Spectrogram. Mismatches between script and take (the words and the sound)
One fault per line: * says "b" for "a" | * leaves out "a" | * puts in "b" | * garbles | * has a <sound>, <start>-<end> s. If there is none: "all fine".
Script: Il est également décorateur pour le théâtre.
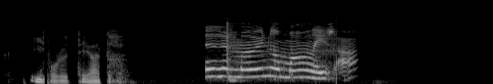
* leaves out "est également décorateur"
* has a laugh, 2.0-3.6 s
